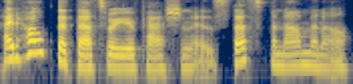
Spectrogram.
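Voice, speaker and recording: A woman's voice: on the low side, animated, brisk, vocal fry, dry recording, clean studio sound. A middle-aged American woman hosting a podcast in a casual, chatty, joking way. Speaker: podcast host.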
